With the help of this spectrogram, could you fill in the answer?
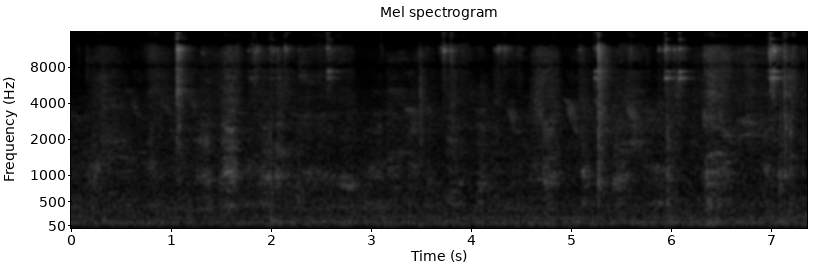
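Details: A Rottweiler play-fighting with its owner, without biting, makes low, rough growls and short bursts of sound, with a person speaking.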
